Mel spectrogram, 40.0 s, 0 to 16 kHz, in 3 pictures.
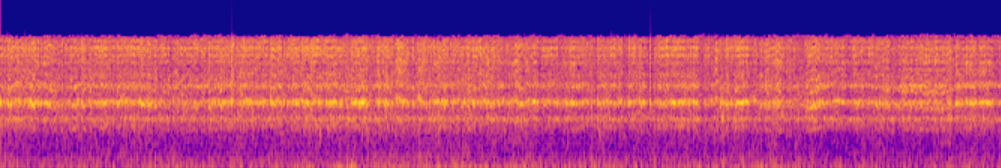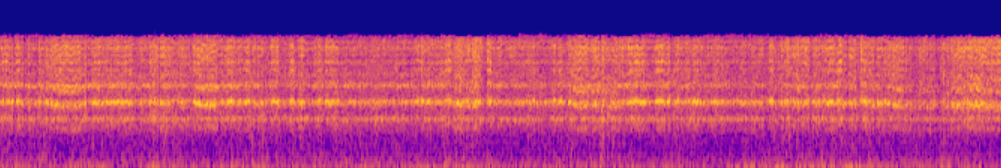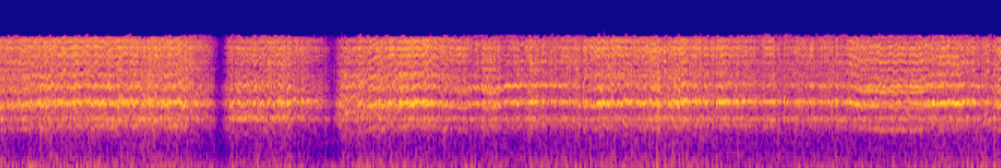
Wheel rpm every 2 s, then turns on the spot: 230, 230, 230, 230, 230, 230, 220, 230, 230, 230, 230, 230, 220, 190, 160, 120, 210, 230, 240, 220.
none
